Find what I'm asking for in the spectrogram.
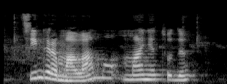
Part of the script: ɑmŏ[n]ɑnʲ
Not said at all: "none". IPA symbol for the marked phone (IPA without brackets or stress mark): m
